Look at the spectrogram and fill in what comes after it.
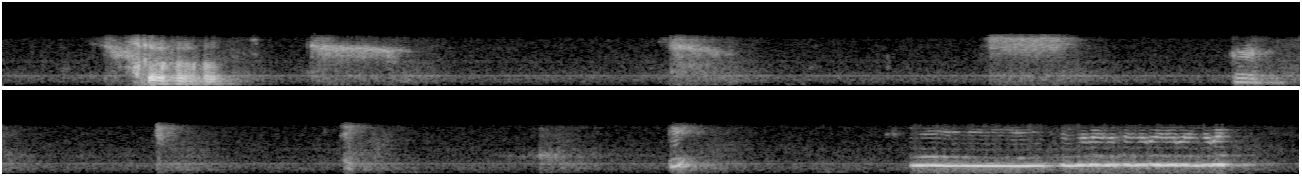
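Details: Boboy, a three-month-old Persian kitten, gives a run of short, high meows, some rising and some clipped, spaced a second or two apart. A longer steady tonal call comes near the end, and people talk nearby indoors.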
